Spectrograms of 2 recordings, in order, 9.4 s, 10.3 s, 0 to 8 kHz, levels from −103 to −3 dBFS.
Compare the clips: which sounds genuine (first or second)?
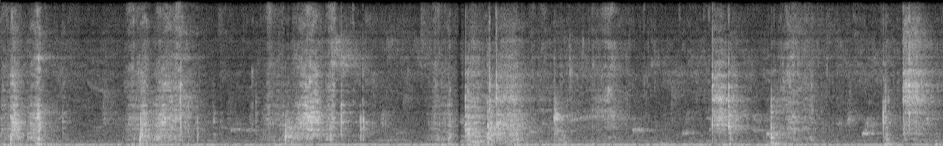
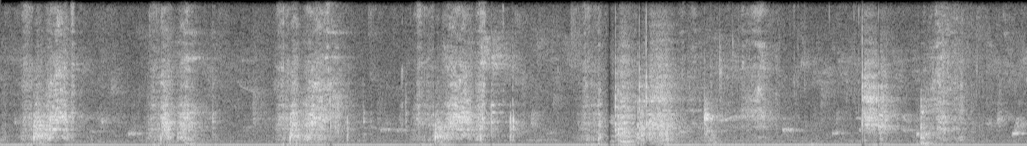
second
